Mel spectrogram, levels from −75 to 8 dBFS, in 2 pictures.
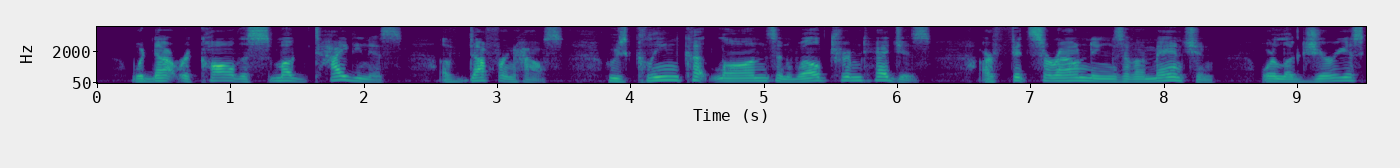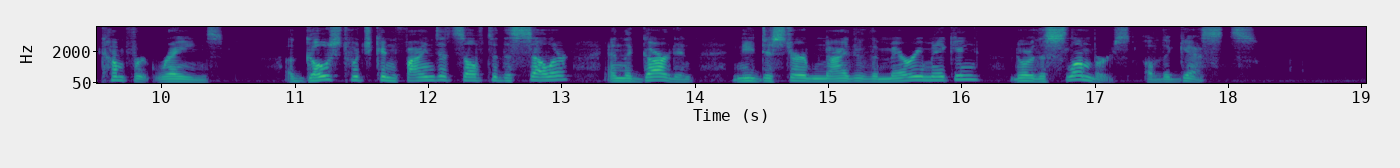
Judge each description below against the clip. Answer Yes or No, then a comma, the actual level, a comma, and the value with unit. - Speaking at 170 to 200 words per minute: No, average, 155 wpm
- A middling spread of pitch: Yes, average, 4.8 semitones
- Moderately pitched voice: Yes, medium, 145 Hz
